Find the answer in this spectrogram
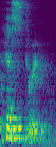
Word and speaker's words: history: The same is true for history. History, history, the t, the history, becomes history, history.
